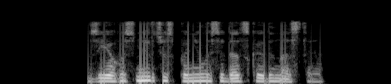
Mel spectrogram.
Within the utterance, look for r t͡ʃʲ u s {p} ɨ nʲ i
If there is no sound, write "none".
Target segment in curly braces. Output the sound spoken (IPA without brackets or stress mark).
p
